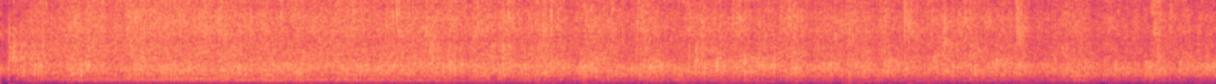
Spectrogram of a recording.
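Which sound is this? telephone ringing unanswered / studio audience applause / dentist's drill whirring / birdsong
studio audience applause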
